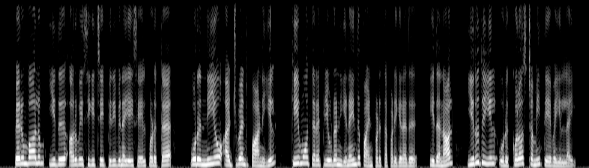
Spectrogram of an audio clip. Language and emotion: Tamil, neutral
